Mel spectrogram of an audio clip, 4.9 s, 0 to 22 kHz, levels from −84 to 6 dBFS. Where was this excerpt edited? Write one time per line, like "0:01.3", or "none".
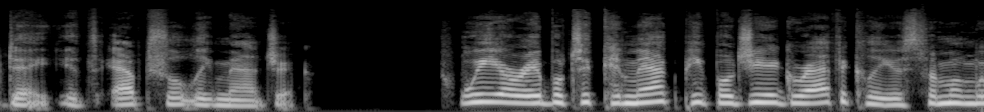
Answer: none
